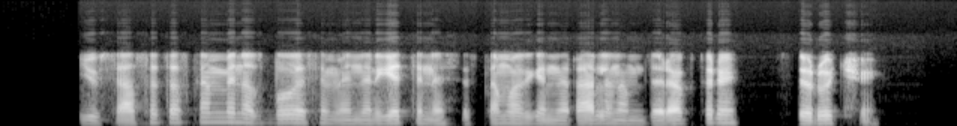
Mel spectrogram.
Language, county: Lithuanian, Šiauliai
